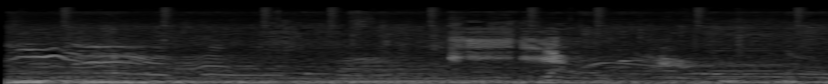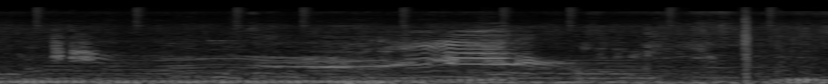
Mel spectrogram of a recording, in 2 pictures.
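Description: Lion cubs give wavering, meow-like cries, calling out to their mother over a low rumbling background.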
